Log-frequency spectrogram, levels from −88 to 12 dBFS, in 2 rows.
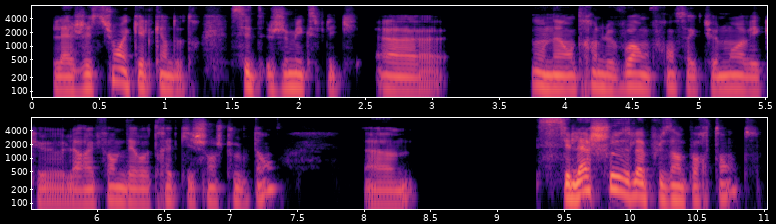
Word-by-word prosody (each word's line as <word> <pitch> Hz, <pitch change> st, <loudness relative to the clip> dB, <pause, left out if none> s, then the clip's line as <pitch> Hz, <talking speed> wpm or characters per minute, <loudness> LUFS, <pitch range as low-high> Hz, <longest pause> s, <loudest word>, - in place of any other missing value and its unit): la 105 Hz, -1 st, -1 dB
gestion 120 Hz, -, 0 dB
à 155 Hz, -, +2 dB
quelqu'un 125 Hz, -2 st, -1 dB
d'autre. 105 Hz, 0 st, -7 dB, 0.2 s
C'est 125 Hz, -, -1 dB
t 110 Hz, -, -17 dB
je 115 Hz, 0 st, -1 dB
m'explique. 120 Hz, -2 st, -4 dB
Heu, 105 Hz, -3 st, -2 dB, 0.7 s
on 125 Hz, -4 st, +1 dB
est 115 Hz, -, +3 dB
en 110 Hz, 0 st, +1 dB
train 125 Hz, +4 st, -5 dB
de 120 Hz, -, -1 dB
le -, -, -2 dB
voir 125 Hz, +4 st, +1 dB
en 115 Hz, -, -2 dB
France 115 Hz, +2 st, -9 dB
actuellement 105 Hz, +2 st, -3 dB
avec, 100 Hz, -1 st, -4 dB
heu, 105 Hz, 0 st, -6 dB
la 100 Hz, -, -4 dB
réforme 105 Hz, +3 st, -3 dB
des 105 Hz, -, -2 dB
retraites 105 Hz, +2 st, -6 dB
qui -, -, -7 dB
change 110 Hz, -1 st, +3 dB
tout 110 Hz, -, -7 dB
le 100 Hz, -, -11 dB
temps. 200 Hz, -, -5 dB, 0.7 s
Hem. 95 Hz, 0 st, -5 dB, 0.9 s
C'est 135 Hz, -, +4 dB
la 165 Hz, +8 st, +9 dB
chose 190 Hz, -4 st, +8 dB
la 145 Hz, -2 st, +6 dB
plus 125 Hz, -2 st, -4 dB
importante. 120 Hz, -, -4 dB
115 Hz, 205 wpm, -25 LUFS, 105-125 Hz, 0.9 s, la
